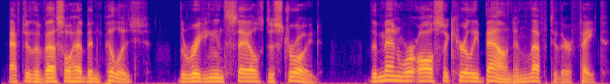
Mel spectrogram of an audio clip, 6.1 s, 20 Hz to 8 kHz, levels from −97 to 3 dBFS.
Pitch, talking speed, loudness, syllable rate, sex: 125 Hz, 215 wpm, -18 LUFS, 6.2 syllables/s, male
